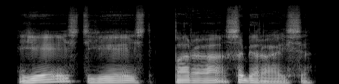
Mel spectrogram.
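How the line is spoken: Loud, hasty, almost rude. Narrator (Russian): священник ответил ему громко и поспешно, почти грубо

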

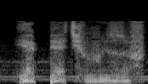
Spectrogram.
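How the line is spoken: Mutter. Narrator (Russian): пробормотал Вим

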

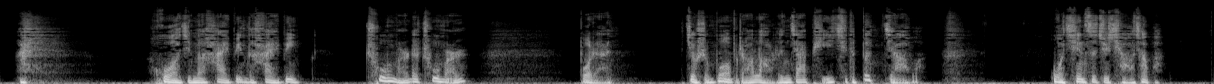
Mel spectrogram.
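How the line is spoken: Serious murmur. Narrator (Chinese): 李慧芳…收敛了笑容，喃喃地说道

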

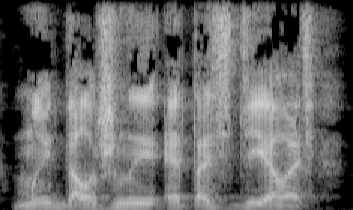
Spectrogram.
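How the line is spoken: Growling. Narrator (Russian): прорычал он

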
